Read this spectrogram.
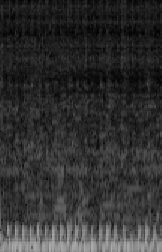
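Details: Honda Supra Fit motorbike that was smoking before teardown, after cleaning lubrication internals, clutch cover and automatic lifter check and reassembly, exhaust refitted: quick, even putter about ten beats a second, low and steady with no clatter; normal healthy idle.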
